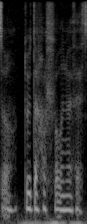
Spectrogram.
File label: "hollol", Welsh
